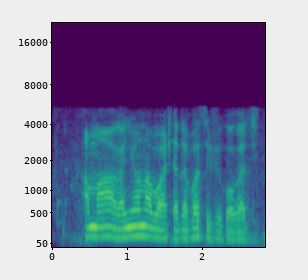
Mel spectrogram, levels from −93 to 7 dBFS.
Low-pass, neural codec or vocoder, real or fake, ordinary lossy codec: 5.4 kHz; none; real; AAC, 24 kbps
